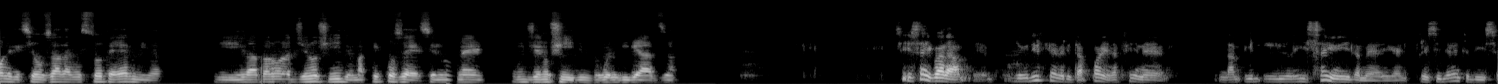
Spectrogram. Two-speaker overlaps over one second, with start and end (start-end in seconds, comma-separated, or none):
none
